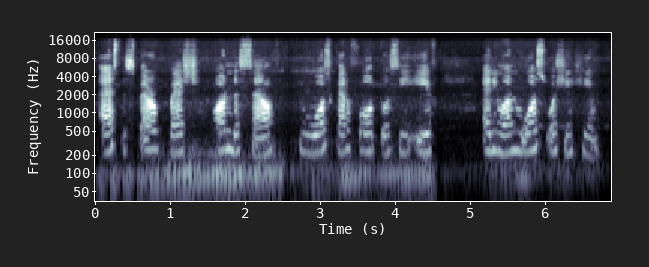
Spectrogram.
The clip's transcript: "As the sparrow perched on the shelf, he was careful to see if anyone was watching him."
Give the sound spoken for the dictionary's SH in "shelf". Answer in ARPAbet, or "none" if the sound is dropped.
S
